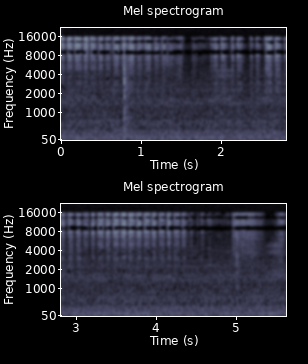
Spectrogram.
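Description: Graphite pencil shading on paper: steady back-and-forth scratching strokes as an area is filled in dark.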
